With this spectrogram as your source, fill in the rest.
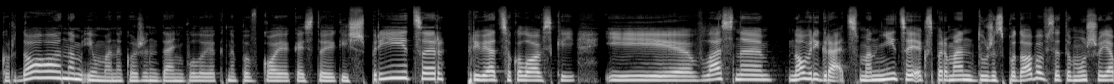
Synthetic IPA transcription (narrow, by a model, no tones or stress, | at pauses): kɔrd̪ɔnɐmḭwmɛnɛkɔʒɪnd̪ɛnʲbulˠɔjɐknɛpewkɔjjɐkɛsʲt̪ɔjjɐkɪjsʲʃpɾʲit̪ser | pɾʲiʋʲjat̪sɔkɔlˠɔwsʲkɪji | ʋlˠɑsnɛnɔʋɾʲiɡɾɛ̰smɐnnʲit̪sɛjɛkspeɾɪmɛnt̪̚d̪uʒɛspɔd̪ɔbɐwsʲɐt̪ɔmuʃt͡ʃɔja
